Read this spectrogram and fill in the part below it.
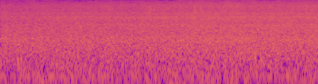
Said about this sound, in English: Here we have the river, one of the main rivers here in the south, the Kobri.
